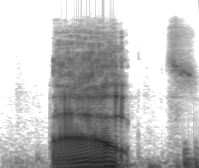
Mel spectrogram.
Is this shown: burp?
yes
